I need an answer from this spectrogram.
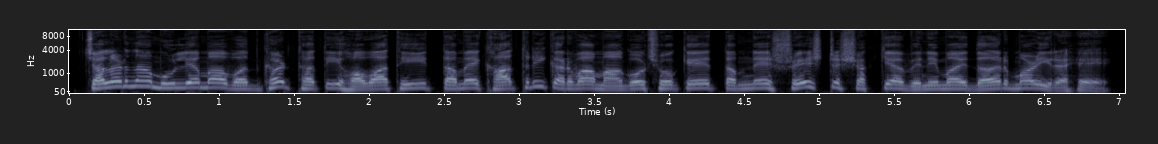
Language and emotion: Gujarati, neutral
